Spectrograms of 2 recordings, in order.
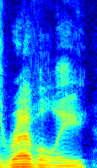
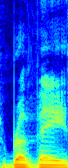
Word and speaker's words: Reveille: If you want to fully North Americanize it, it's Reveille. But I think it's like if you're going to keep some of the French pronunciation, it's Reveille Squad.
